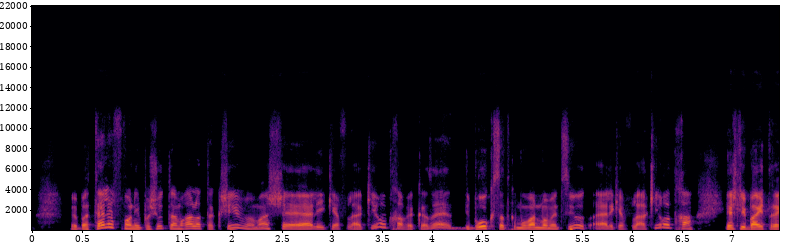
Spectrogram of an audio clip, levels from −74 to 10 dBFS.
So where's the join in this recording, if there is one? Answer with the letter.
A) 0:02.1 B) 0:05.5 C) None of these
B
